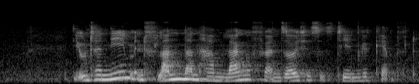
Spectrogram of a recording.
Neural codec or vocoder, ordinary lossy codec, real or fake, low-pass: none; none; real; none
